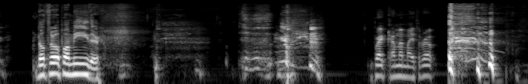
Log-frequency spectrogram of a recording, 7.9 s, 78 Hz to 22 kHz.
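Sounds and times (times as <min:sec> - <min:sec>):
speech: 0:00.6 - 0:02.4, 0:05.6 - 0:07.6
person coughing: 0:03.6 - 0:05.0, 0:06.8 - 0:07.6.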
